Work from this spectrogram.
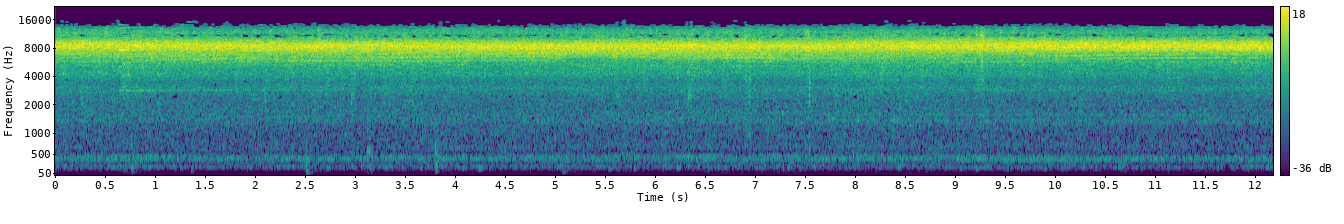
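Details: On a hot day, Japanese honey bees keep fanning without pause, producing an even, droning buzz that holds for twelve seconds. A bright high hiss runs alongside, with occasional soft clicks.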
